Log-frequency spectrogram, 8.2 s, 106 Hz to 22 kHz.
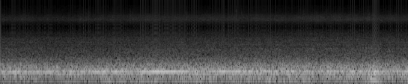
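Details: Volvo S80 at about 145 km/h (±5 km/h): a steady low drone with a fixed hum near 200 Hz, heard only on brand-new 245/40 R18 Goodyear Eagle F1 Asymmetric 6 summer tires. It does not change with acceleration, braking or cornering, and there is no wheel play, so the bearing is unlikely. Tire tread or rim design suspected.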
